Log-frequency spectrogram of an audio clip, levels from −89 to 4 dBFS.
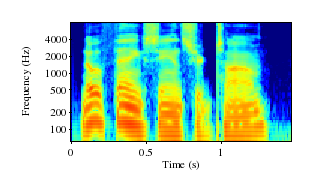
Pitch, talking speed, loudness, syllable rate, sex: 100 Hz, 165 wpm, -19 LUFS, 4.9 syllables/s, male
